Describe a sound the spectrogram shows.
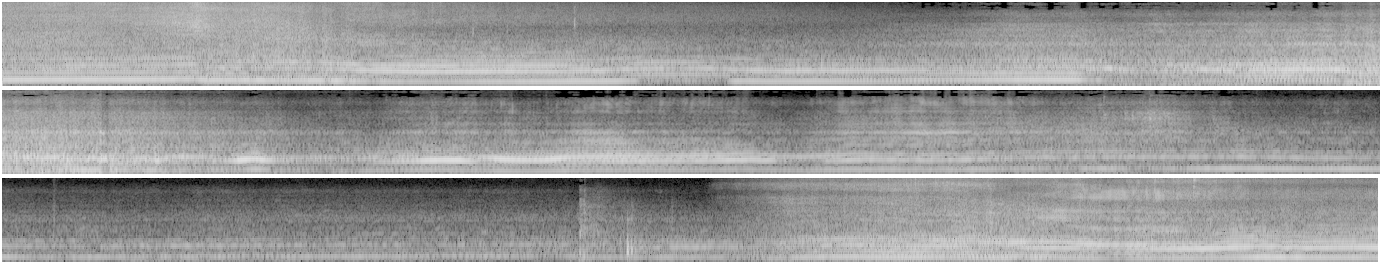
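A rally car engine revs hard and shifts gears as the car speeds past.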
